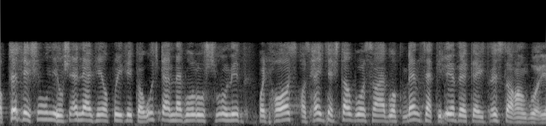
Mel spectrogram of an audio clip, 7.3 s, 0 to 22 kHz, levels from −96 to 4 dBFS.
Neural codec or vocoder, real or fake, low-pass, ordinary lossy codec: codec, 16 kHz, 1 kbps, FunCodec, trained on LibriTTS, 50 frames a second; fake; 5.4 kHz; none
